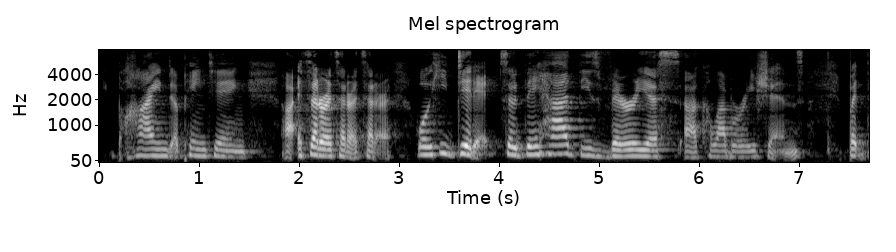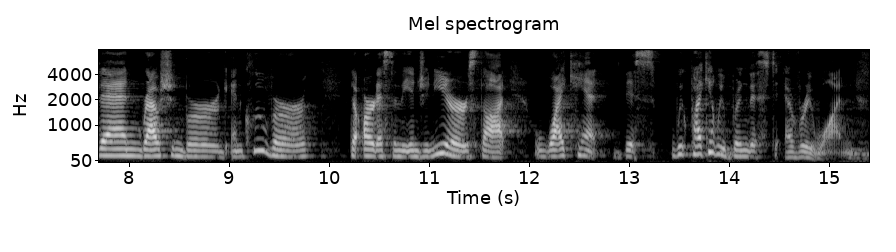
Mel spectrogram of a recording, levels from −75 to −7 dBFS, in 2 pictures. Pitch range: 155-185 Hz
